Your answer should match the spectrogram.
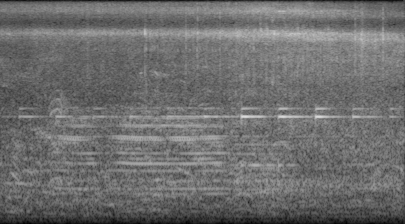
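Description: Large-scale garden model train running along its track, drawing closer until its boxcars roll past, with voices and music around it.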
